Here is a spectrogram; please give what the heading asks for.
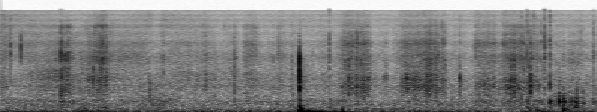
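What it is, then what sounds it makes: Hardback book with plastic-covered dust jacket. A hardcover library book, *The Last Juror*, lies on a table while its plastic-covered dust jacket is wiped and rubbed under the fingers with a dry microfiber cloth. Soft patter and rubbing mix with bright crinkling swishes over a low rumble, and one sharp tap stands out midway.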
